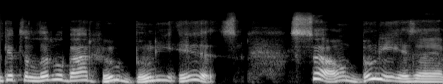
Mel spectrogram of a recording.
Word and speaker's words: Boonie: just beforehand but uh we're generally referred to as boomi or booney and so let me just get a little about who booney is so booney is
